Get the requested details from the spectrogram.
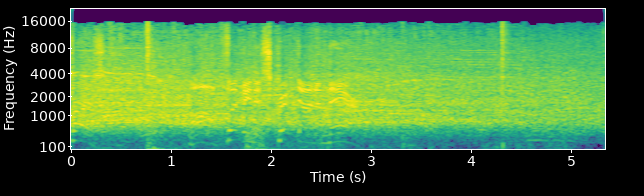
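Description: Bodies slam heavily onto a wrestling ring.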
